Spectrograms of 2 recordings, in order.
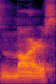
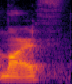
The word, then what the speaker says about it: Mars: And actually, the real way to say his name actually is Mars, not Marth.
